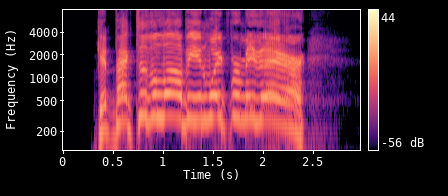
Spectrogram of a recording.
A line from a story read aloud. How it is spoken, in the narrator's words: I shouted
